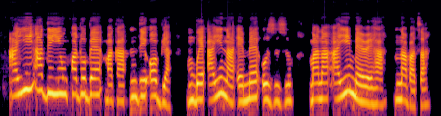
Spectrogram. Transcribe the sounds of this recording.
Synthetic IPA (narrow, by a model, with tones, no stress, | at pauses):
a˨ɣɪ˦a˦dɪ˨ɣɪ˦ŋ̩˦kʷa˦do˦be˦ma˨ka˨n̩˦dɪ˦ʔɔ˦bja˨ | ŋ͡m̩˨ɡ͡be˨ʔa˨ɣɪ˦na˨ʔe˨me˦ʔo˦zu˨zu˦ | ma˨na˨ʔa˨ɣɪ˦me˨ɾe˨ɦa˦n̩˦na˦ba˨ta˦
